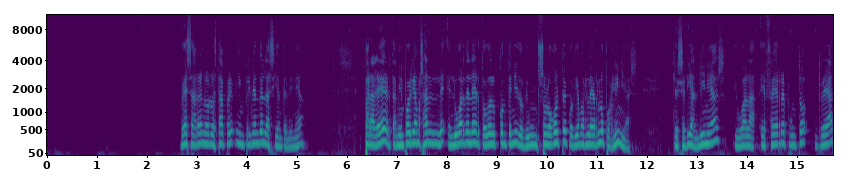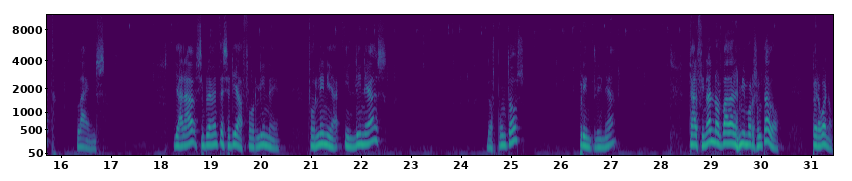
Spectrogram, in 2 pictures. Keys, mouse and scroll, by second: 0.1 Return, 1.0 F5, 1.9 F5, 2.4 F5, 2.7 F5, 5.3 F5, 5.7 Escape, 6.0-9.2 typing, 10.9 k, 12.2-15.8 typing, 16.0 Tab, 16.4 Tab, 17.8 Tab, 18.6-29.4 typing, 30.2 F5.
